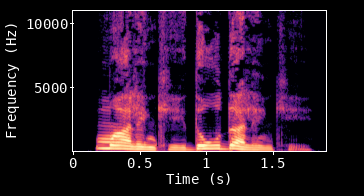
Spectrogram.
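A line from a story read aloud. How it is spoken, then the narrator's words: Plain. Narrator (Russian): сказала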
